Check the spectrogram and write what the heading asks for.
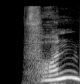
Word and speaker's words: von: For of, in this sentence, you'll use von, V-O-N, pronounced von.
